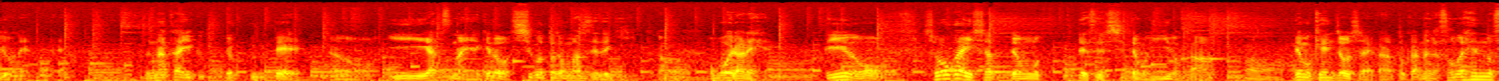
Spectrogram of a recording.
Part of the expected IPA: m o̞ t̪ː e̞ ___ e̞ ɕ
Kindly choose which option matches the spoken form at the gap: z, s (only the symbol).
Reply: s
